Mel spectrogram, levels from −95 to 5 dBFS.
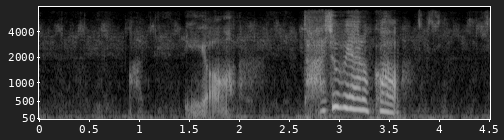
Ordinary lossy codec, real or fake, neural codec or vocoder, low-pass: none; fake; codec, 16 kHz, 4.8 kbps, FACodec; 7.2 kHz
